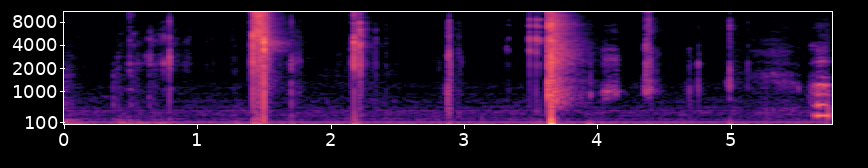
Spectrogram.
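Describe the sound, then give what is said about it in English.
A few sharp metallic snaps and clicks, fairly loud, as a can or bottle of sour beer for SunLab Brewing Company of Miami, Florida is cracked open, with small handling clicks in between and no talking. “Let's crack this bad boy open.”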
